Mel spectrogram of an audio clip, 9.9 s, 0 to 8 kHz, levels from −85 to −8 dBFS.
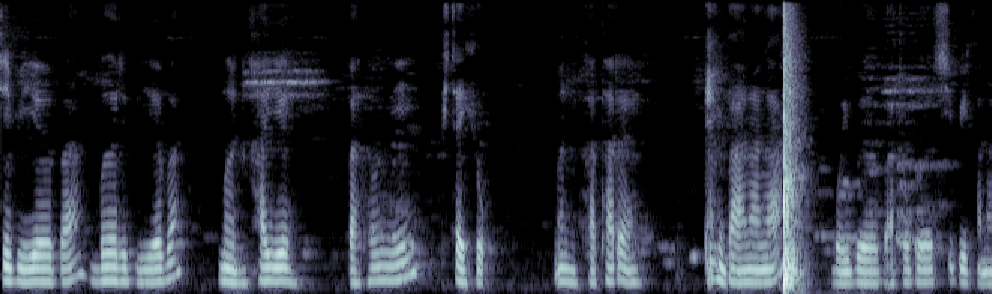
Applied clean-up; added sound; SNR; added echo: classical method WPE with log-MMSE.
